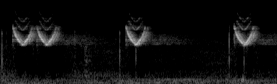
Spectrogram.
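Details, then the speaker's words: FlyEbike RZ e-bike, stock: its built-in alarm sounds through the Bluetooth speaker inside the frame. Three bursts of high warbling chirps, of modest quality; normal alarm siren. "But the alarm siren is this Bluetooth speaker. So not super great quality, but I mean, for a free Bluetooth speaker on board, hey, can't complain."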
